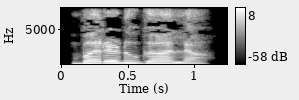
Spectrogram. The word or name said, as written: ಬರಡುಗಾಲ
